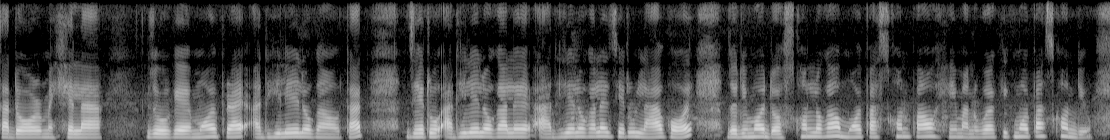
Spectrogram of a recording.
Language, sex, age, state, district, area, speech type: Assamese, female, 18-30, Assam, Sivasagar, rural, spontaneous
